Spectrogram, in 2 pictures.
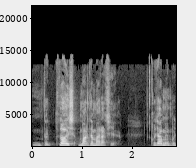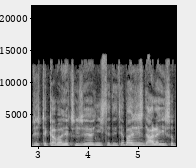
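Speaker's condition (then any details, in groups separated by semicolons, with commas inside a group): Down syndrome; adult, intellectual disability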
